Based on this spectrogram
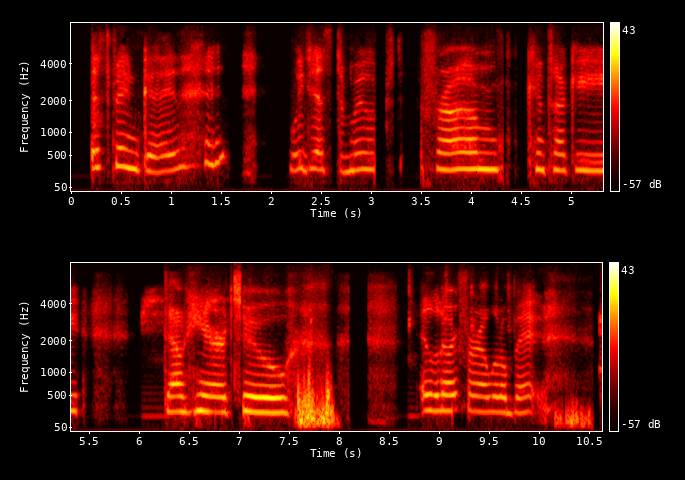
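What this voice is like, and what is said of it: Country twang. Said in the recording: “I can uh, hear the summer twang in your voice ... a good old country girl”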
